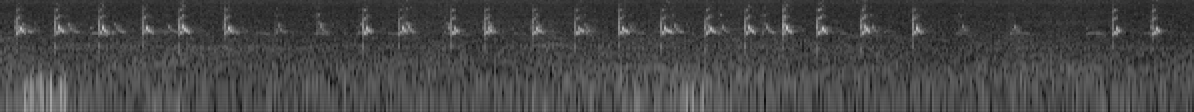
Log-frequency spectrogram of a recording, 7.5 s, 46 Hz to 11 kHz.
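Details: Common redshank, Prunjepolder in Zeeland, 15 June 2010: long bout of insistent high piping notes, about four each second with slight unevenness, tapering to a few scattered notes near the end; low thumps briefly underneath.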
